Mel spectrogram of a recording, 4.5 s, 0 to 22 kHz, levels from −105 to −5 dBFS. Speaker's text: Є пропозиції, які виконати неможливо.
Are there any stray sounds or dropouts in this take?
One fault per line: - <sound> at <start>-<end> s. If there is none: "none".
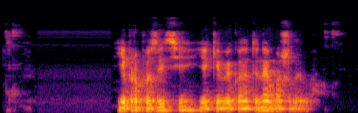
none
